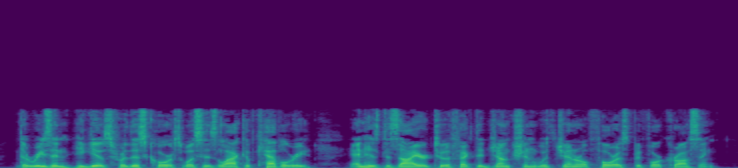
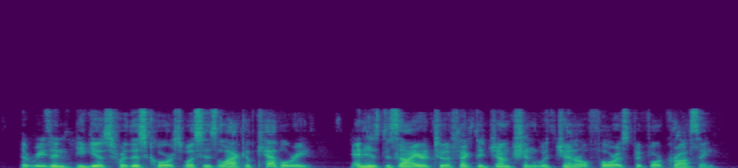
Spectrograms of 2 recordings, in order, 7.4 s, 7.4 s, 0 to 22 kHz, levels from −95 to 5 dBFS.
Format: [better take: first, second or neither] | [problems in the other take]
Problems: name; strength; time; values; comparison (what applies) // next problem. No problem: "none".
first | noise reduction (neural mask model DeepFilterNet 3)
